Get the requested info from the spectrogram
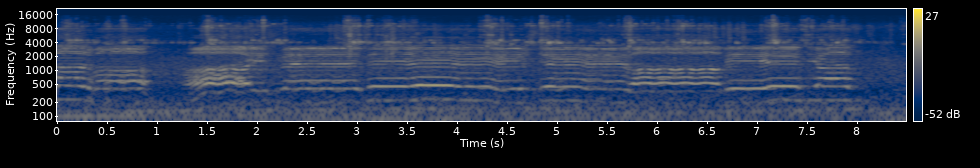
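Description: An Armenian Apostolic priest chanting an unaccompanied memorial hymn at a graveside service: one male voice singing long held notes that slide between pitches, with a short break about a second in.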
